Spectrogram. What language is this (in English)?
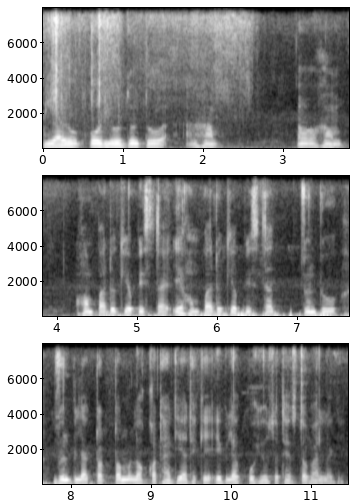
Assamese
